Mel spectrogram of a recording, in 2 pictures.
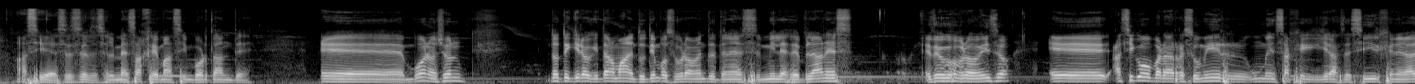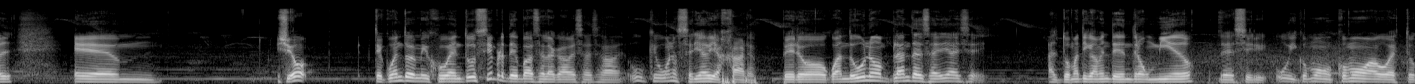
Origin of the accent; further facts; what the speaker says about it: Argentina; moved away as an adult; yo soy argentino, yo hace cuatro años que vivo acá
